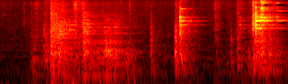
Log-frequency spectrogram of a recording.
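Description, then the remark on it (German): A man goes to the fridge; its door opens with a soft thud, followed by glassy clinks and the knock of a bottle being handled as rakia is poured, a few sharp bright taps spread over a few seconds with no talking. “Er geht zum Kühlschrank.”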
